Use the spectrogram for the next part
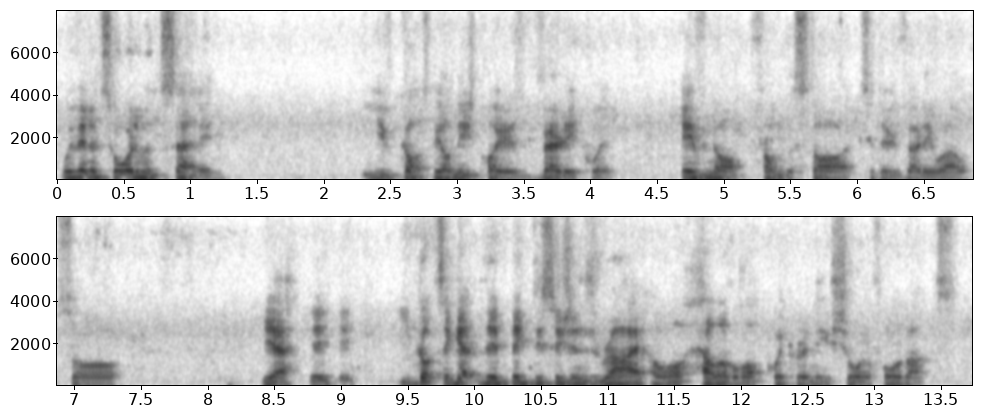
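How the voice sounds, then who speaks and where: A man's voice: on the low side, moderate pace, fairly bright tone, a little hiss or hum, poor audio. A man from the northwest of England with a Lancashire accent hosts a casual football podcast. His voice comes with noticeable heavy rain around the conservatory he sits in. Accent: Lancashire English. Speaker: fantasy football podcast host.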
